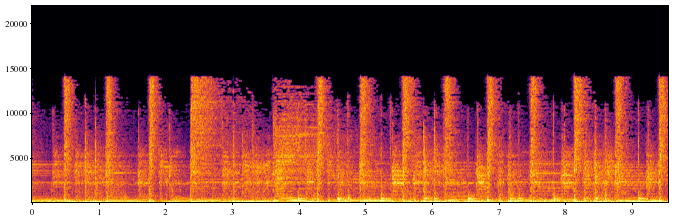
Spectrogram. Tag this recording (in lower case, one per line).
music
